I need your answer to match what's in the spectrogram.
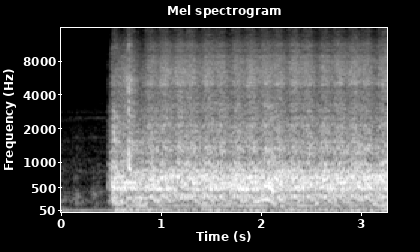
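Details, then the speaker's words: Crank, no start on a project car under revival: the starter churns steadily at about three to four turns a second with no firing. The rev counter flickers and the dashboard partly comes alive. "It's not going to start. Why did the rev counter go up and down, and why is some of the dashboard coming back to life? Because you've got some issues."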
